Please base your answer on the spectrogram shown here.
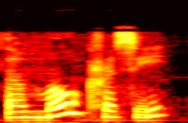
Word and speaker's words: democracy: Democracy. My strength will be in this O, democracy, and democratic.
